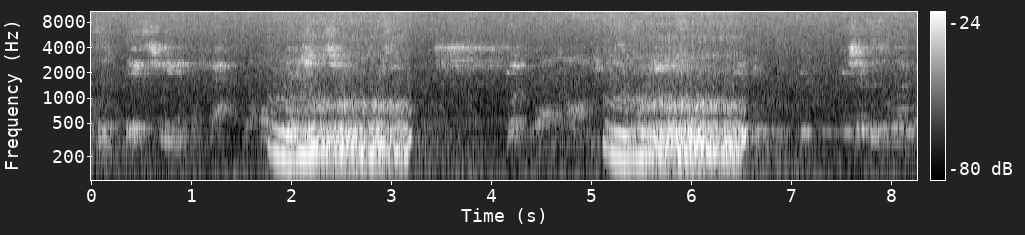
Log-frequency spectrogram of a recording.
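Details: Pet cat named Winnie snoring while asleep: two long, rasping, low breaths about three seconds apart, each lasting over a second, with quiet pauses between.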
